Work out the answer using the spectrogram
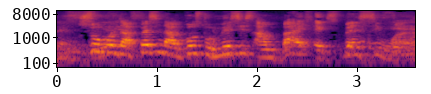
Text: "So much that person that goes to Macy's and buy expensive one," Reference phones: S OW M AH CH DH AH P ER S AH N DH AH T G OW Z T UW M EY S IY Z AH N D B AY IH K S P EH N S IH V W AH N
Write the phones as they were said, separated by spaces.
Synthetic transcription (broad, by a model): S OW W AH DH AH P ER S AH N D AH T G OW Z T UW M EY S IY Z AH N B AY IH K S P EH N S IH V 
